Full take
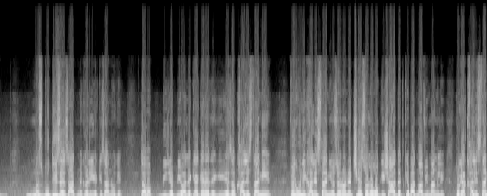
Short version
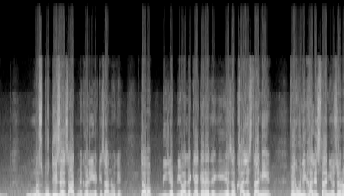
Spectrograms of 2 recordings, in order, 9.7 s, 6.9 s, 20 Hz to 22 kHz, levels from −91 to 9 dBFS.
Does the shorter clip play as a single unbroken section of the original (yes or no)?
yes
